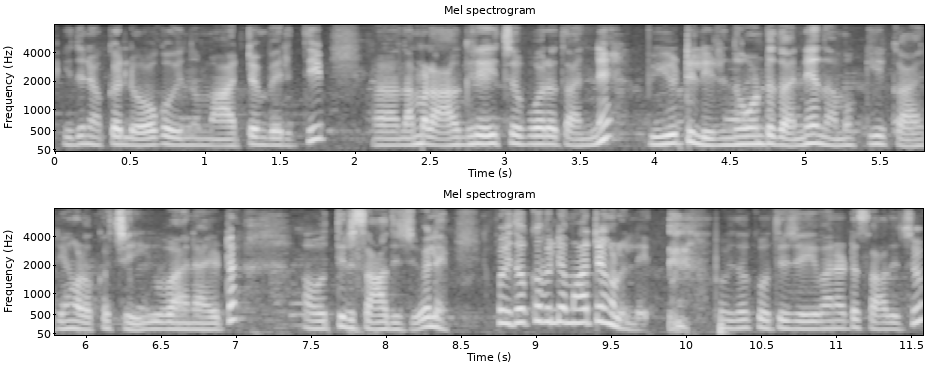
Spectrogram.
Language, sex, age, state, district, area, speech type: Malayalam, female, 45-60, Kerala, Pathanamthitta, rural, spontaneous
